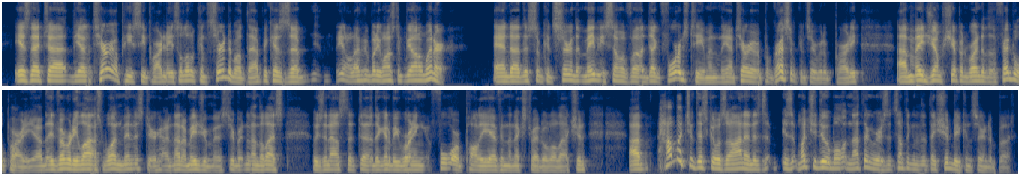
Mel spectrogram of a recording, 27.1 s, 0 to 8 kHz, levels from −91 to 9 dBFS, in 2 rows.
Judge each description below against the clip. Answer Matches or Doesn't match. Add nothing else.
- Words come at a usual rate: Doesn't match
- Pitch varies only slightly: Doesn't match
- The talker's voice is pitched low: Matches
